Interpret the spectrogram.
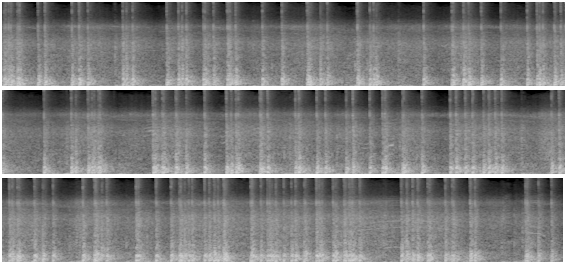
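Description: Aerial fireworks display: shells bursting in a rapid, unbroken run of bangs and crackles, many per second.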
